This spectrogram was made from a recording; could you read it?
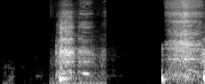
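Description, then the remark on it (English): Two sharp, noisy sneezes, about a second apart, each a sudden loud burst of breathy hiss. The second cuts off at the end, and no one speaks. “God bless you”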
